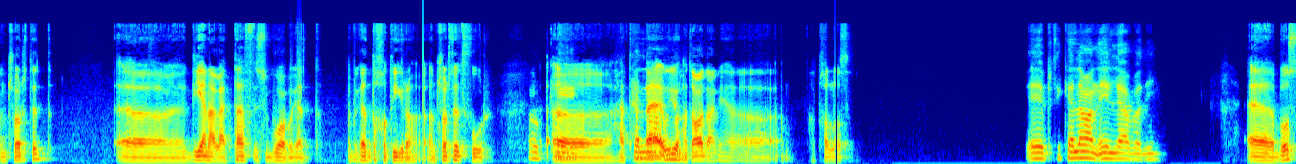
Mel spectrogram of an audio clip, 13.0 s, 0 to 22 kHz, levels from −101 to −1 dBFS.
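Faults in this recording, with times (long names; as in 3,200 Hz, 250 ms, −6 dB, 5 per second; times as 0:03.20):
0:02.89–0:03.01: clipping −21 dBFS
0:04.23: click −14 dBFS
0:08.35–0:08.38: drop-out 27 ms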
